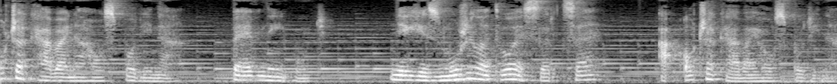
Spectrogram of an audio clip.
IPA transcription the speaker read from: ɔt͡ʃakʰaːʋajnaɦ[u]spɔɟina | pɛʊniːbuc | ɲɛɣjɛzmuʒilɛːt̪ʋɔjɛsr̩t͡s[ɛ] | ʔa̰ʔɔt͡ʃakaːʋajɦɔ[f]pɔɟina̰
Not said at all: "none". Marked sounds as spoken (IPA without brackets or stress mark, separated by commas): ɔ, ɛ, s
